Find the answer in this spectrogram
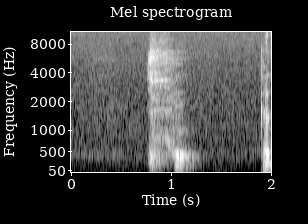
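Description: A man clearing his throat once, about a second in, in two short pushes.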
